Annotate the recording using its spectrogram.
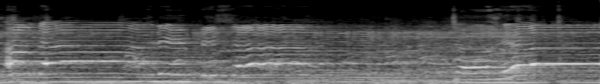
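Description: A boy singing a Malay pop ballad live through a microphone over electric guitar accompaniment. He holds long high notes with vibrato: one right at the start, and another that slides up into place about five seconds in.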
